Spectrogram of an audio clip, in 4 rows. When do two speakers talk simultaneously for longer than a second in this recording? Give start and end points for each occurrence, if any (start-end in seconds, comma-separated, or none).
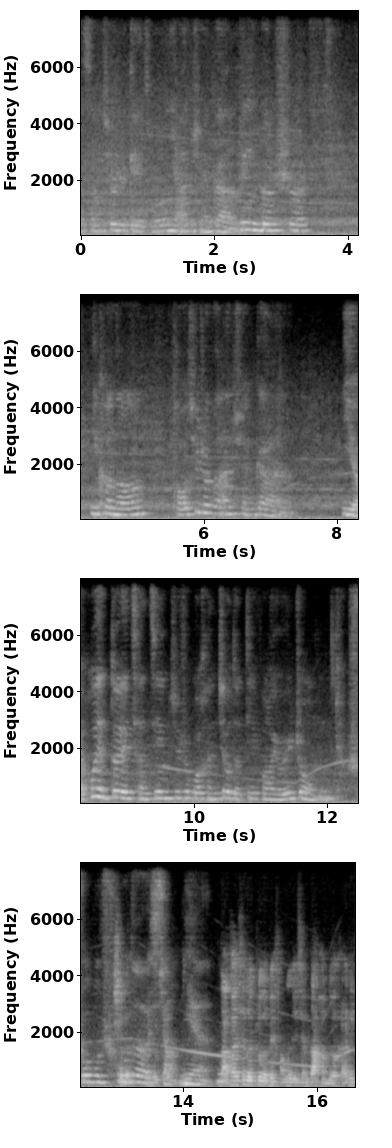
13.0-14.2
